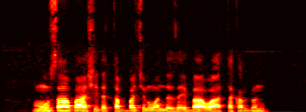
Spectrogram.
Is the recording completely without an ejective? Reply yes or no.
yes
